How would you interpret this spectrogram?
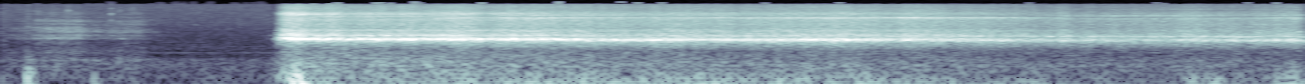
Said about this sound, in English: I'm going to give you an example of white noise.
